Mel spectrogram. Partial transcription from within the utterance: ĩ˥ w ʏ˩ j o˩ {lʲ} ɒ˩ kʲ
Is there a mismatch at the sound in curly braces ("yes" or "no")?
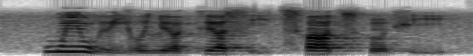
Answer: no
